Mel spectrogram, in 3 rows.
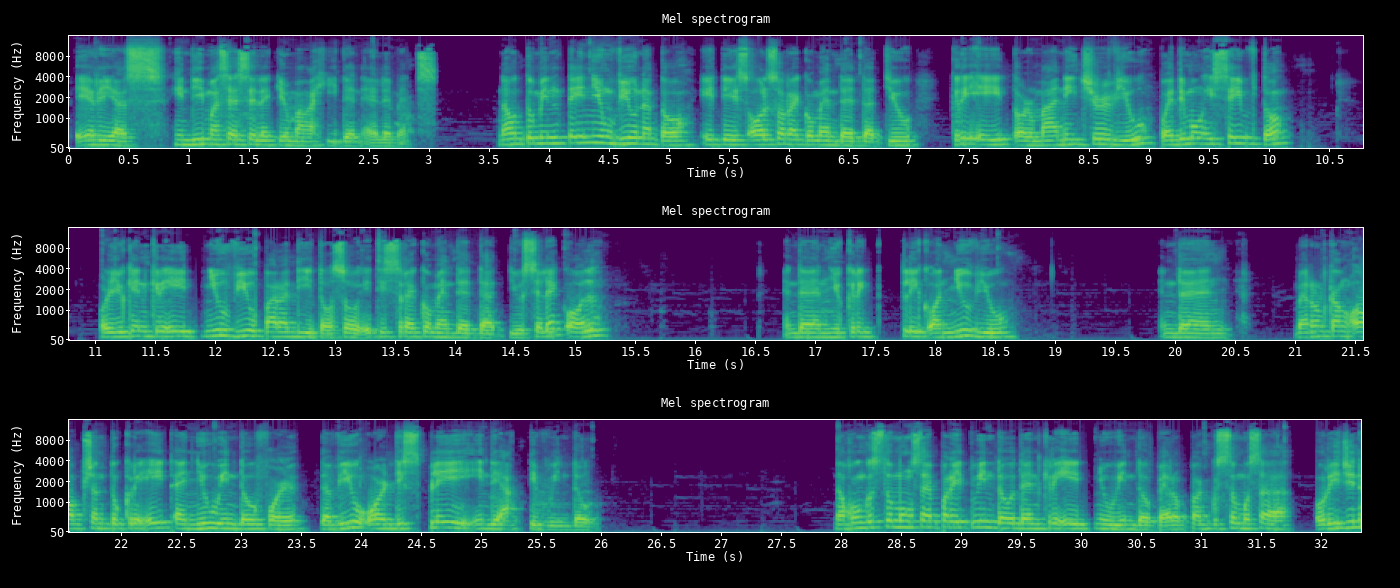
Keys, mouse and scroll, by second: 0.0 click, 0.8-2.5 drag, 3.9-4.3 drag, 6.4 click, 7.4 click, 11.0 click, 11.7 middle drag, 12.0 scroll up 2, 14.5 click, 20.0 click, 21.4 ctrl+click, 24.7 ctrl+click, 25.9 click, 27.9 ctrl+click.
